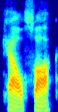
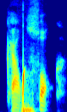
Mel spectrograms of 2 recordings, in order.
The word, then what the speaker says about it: Khao Sok: By the way, if you pronounce it Khao Sok, nobody will know where you're talking about. You have to say Khao Sok. Super important in the Thai language to put the accent on the right syllable.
